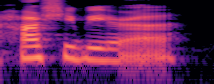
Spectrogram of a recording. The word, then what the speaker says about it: Hashibira: So Hashibira, am I pronouncing that right? – I think so. Yeah. – Hashibira.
